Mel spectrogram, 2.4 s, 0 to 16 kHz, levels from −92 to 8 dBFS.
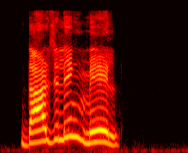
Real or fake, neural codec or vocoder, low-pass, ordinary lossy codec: fake; vocoder, 44.1 kHz, 128 mel bands, Pupu-Vocoder; 14.4 kHz; Opus, 24 kbps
